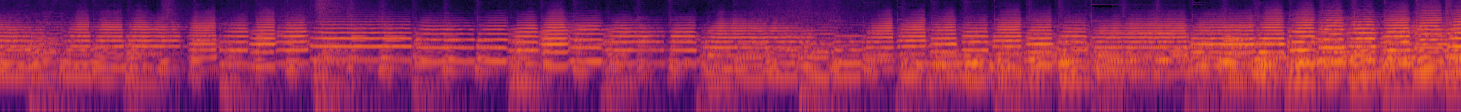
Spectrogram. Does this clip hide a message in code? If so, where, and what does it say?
No.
